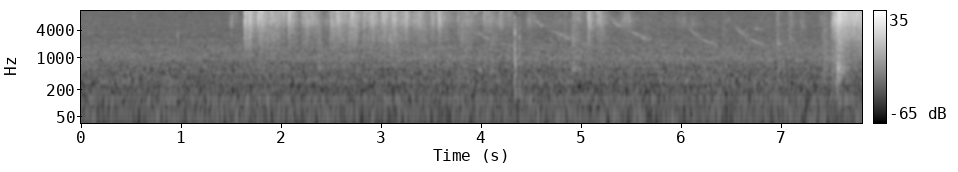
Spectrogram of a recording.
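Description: A cat's claws raking the sisal rope of a scratching post: a quick run of scratchy rasps lasting a couple of seconds, then a single sharp tap near the end.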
